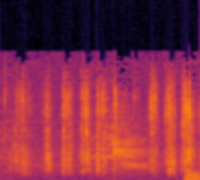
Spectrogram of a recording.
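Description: A ball-tipped embossing tool stroked down the paper petals of a die-cut flower against a mat: a run of light, quick scratchy rubbing strokes that curl the petals up.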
